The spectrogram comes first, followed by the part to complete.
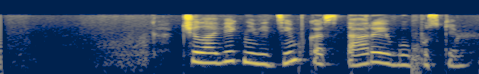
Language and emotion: Russian, neutral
